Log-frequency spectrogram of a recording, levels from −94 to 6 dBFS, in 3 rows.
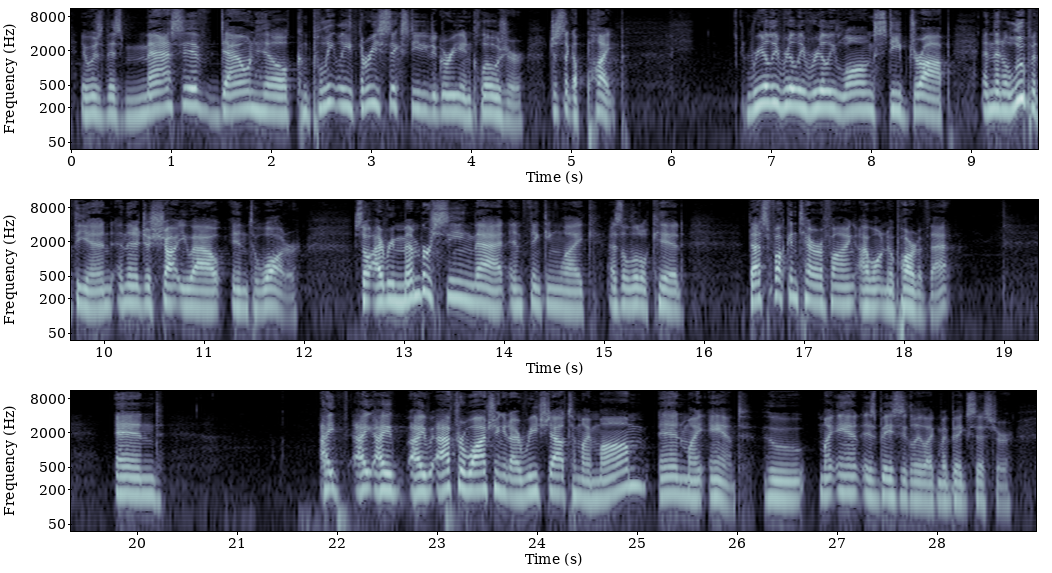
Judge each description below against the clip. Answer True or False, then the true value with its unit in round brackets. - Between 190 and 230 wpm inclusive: False (170 wpm)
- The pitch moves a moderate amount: True (4.2 semitones)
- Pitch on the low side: False (165 Hz)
